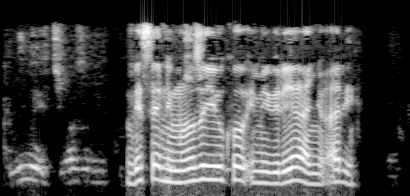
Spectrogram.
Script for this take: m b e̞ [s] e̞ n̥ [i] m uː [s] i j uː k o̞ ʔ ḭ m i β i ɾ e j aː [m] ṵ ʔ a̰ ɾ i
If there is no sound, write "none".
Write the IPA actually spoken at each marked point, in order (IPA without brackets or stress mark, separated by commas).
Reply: s, i, z, ɲ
